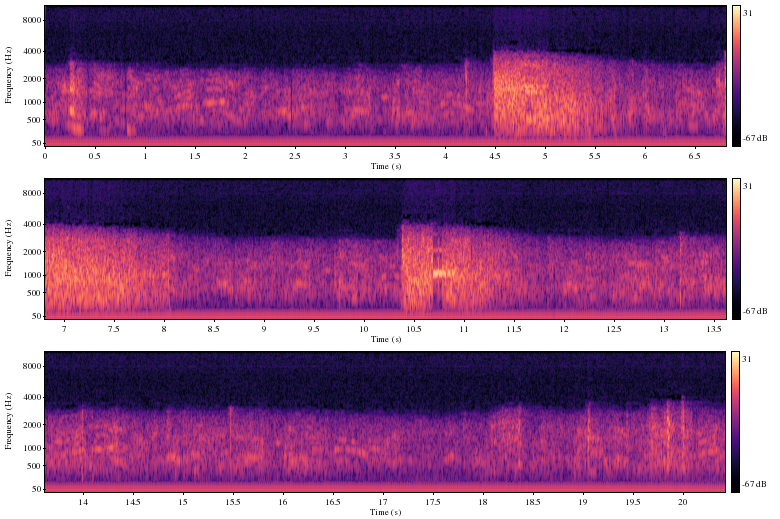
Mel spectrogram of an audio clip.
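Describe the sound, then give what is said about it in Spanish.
Gunshots ring out in a western comedy film shootout. Three loud, sharp blasts are spaced a few seconds apart over a continuous busy background. “Buen disparo, forastero.”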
